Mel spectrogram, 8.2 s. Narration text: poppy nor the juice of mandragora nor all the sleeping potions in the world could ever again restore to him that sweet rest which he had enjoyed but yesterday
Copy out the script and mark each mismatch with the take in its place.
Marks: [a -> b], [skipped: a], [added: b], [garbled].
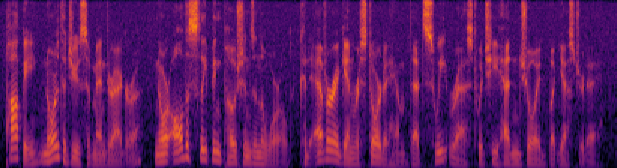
poppy nor the juice of mandragora nor all the sleeping potions in the world could ever again restore to him that sweet rest which he had enjoyed but yesterday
